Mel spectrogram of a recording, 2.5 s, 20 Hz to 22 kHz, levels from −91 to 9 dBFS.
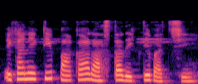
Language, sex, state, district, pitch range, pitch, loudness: Bengali, female, West Bengal, Cooch Behar, 195-255 Hz, 230 Hz, -15 LUFS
